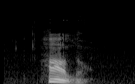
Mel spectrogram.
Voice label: "halo", esperanto

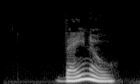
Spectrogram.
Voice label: "vejno", Esperanto; geneva

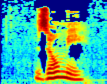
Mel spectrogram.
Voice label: "zomi", Esperanto; geneva

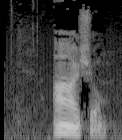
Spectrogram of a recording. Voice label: "ajxo", esperanto

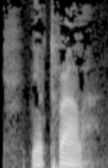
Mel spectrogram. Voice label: "neutrala", esperanto

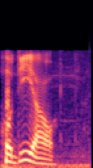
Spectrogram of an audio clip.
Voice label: "hodiaux", esperanto

